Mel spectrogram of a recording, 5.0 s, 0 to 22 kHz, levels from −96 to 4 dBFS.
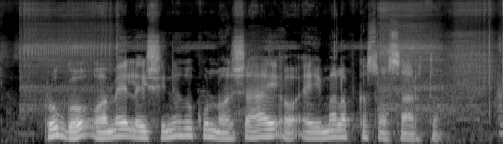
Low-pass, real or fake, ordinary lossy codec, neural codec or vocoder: none; real; none; none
